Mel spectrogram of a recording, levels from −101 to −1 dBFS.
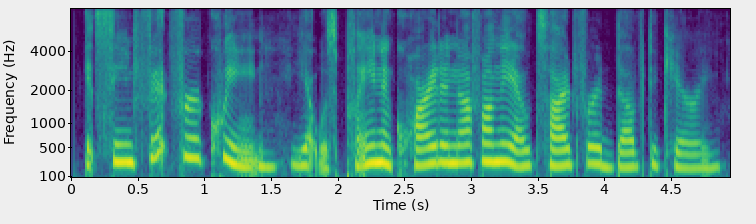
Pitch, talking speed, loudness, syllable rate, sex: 245 Hz, 245 wpm, -15 LUFS, 5.4 syllables/s, female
